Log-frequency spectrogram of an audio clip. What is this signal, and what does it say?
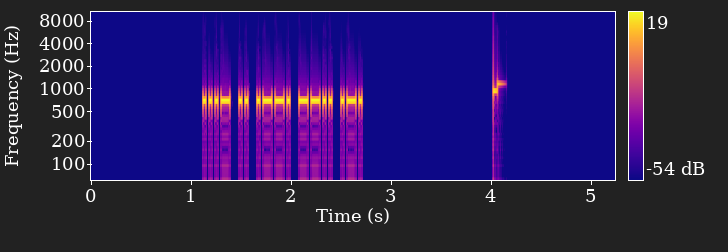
Morse code, heard as a keyed tone, about 44 wpm, 700 Hz. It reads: VIPZR
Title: Code Groups - 5 Letters - 40wpm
